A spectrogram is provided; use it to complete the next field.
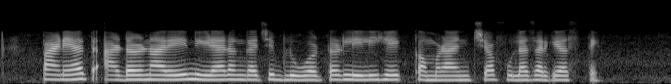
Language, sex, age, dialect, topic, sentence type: Marathi, female, 18-24, Varhadi, agriculture, statement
